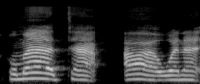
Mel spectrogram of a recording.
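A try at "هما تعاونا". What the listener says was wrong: But your second one was short. huma ta'awana. Huma should end with So, but you didn't end it with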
